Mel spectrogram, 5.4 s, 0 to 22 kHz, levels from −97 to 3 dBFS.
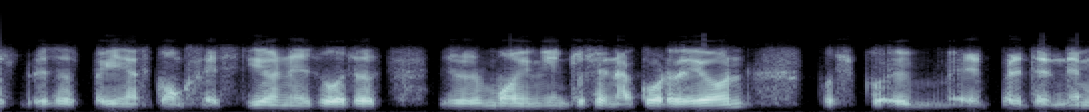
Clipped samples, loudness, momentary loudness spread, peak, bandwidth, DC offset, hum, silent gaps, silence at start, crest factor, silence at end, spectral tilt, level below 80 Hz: under 0.1%; -21 LUFS; 9 LU; -4 dBFS; 4.1 kHz; under 0.1%; none; none; 0 s; 18 dB; 0 s; -6 dB/octave; -86 dBFS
